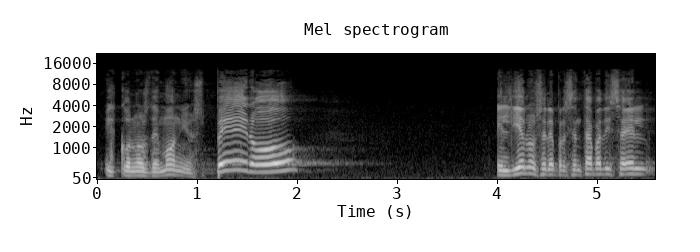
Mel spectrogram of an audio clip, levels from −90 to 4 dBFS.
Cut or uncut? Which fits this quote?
uncut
